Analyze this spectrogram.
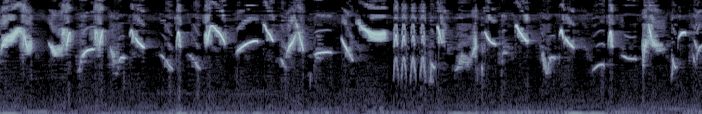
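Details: Energetic long rolling song of a Blackthroat, a training recording for cage birds: a dense run of sharp, rising and falling whistled notes, a short buzzy rattle in the middle, then more rapid high chirps.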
